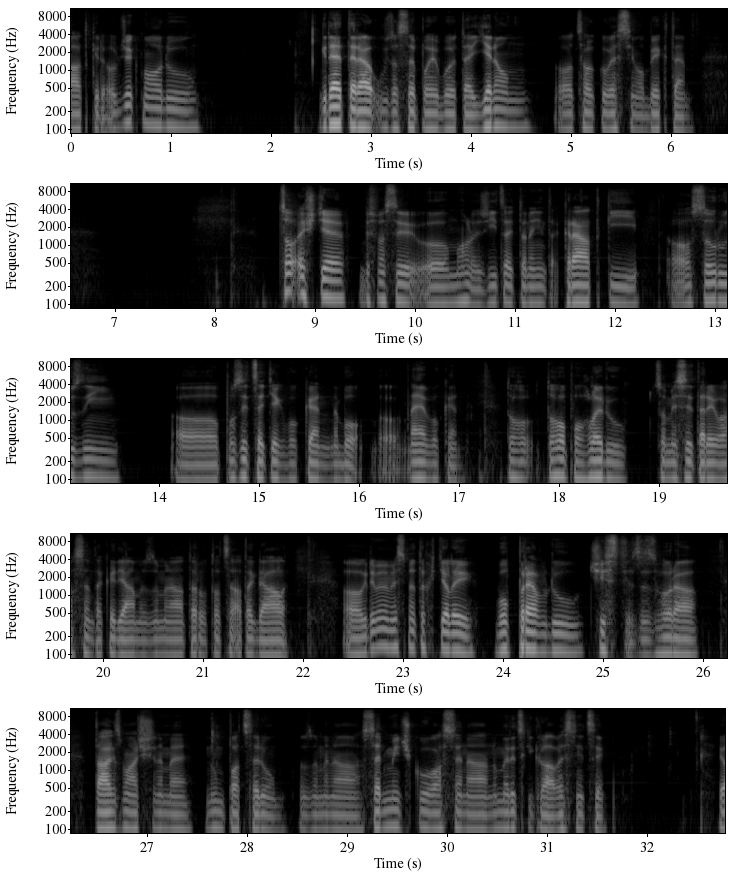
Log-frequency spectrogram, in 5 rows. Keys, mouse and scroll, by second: 0.4 scroll down 3, 1.7 middle click, 3.2 g, 4.4 click, 6.2 scroll up 3, 7.0 middle click, 7.5 middle click, 13.9 middle click, 14.6 middle click, 18.4 middle click, 19.0 middle click, 27.7 KP_7.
